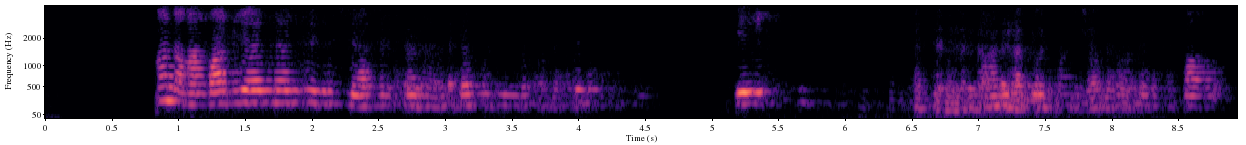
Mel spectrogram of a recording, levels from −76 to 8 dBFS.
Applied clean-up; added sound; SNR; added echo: neural mask model DeepFilterNet 3.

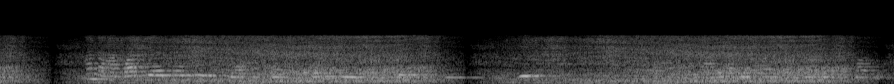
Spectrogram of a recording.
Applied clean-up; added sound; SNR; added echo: none; Fixed-wing aircraft, airplane; 0 dB; reverberation time 0.7 s.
